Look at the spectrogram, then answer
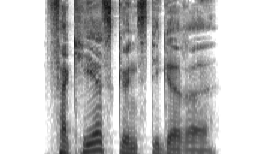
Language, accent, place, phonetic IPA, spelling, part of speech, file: German, Germany, Berlin, [fɛɐ̯ˈkeːɐ̯sˌɡʏnstɪɡəʁə], verkehrsgünstigere, adjective, De-verkehrsgünstigere.ogg
- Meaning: inflection of verkehrsgünstig: 1. strong/mixed nominative/accusative feminine singular comparative degree 2. strong nominative/accusative plural comparative degree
